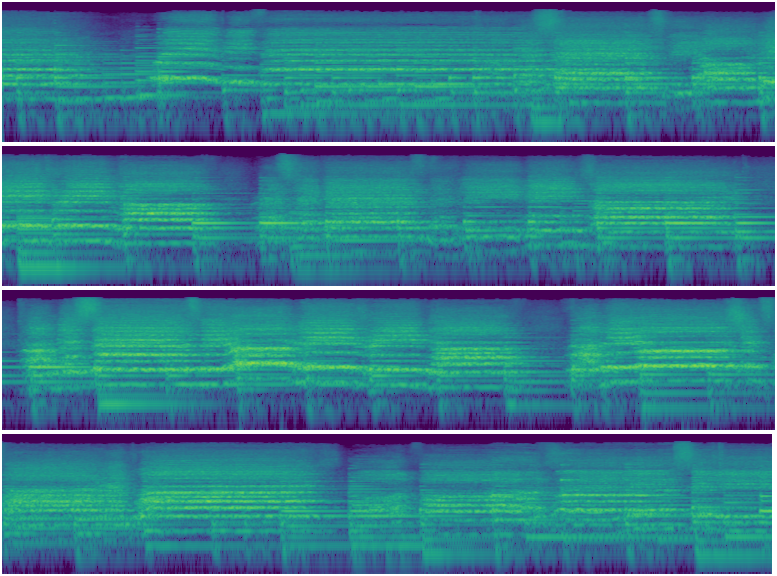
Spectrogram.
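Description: Choir singing in harmony, holding long notes and moving from chord to chord, with two brief breaks between phrases about a third and two thirds of the way through.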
